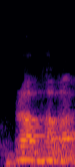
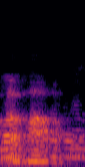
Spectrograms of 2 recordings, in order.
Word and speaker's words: prabhava: Prabhava Pralayaha Sthanam Short syllables. Prabhava, not prabhava. Prabhava.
